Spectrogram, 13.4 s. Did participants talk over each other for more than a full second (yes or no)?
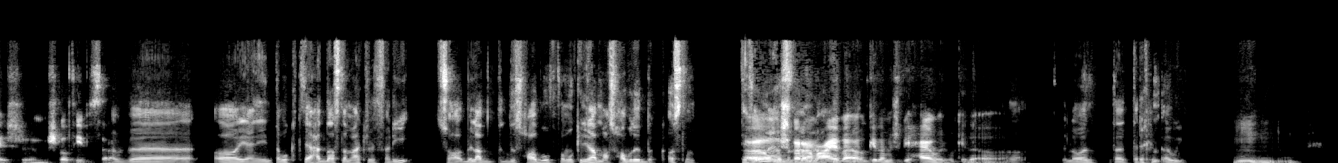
yes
